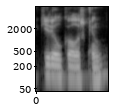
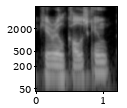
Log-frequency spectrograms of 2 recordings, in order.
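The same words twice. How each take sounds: First: The name is pronounced with Russian sounds. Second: The name is pronounced with English sounds. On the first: "in Russian, it would be" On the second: "in English, I usually say"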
